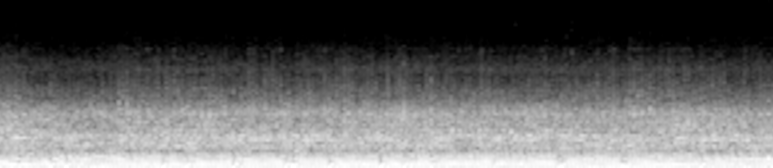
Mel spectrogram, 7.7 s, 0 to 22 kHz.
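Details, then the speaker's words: Husqvarna LTH 1438 riding mower, 13.5 engine, reported to backfire through carb and exhaust; first start before repairs, choke not closed: loud uneven chugging at about three beats a second, stumbling; mower shop suspected loose cam gear, unconfirmed. "doesn't seem to be doing anything okay so it is running it doesn't like the idea but it's running"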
